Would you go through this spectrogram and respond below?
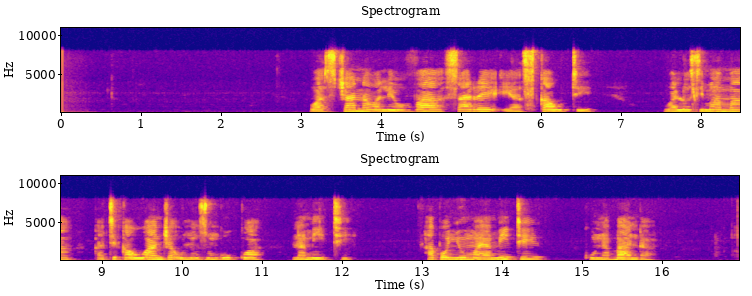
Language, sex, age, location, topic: Swahili, female, 25-35, Nairobi, education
